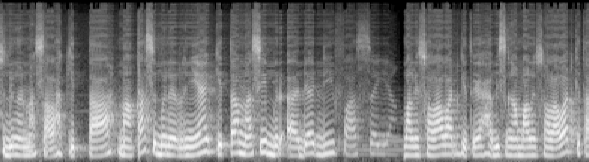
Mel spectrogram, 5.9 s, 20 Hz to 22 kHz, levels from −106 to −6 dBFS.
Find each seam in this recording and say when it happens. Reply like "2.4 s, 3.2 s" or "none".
4.0 s

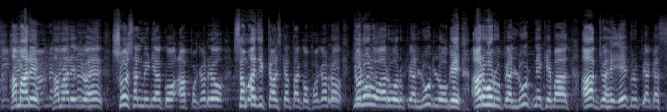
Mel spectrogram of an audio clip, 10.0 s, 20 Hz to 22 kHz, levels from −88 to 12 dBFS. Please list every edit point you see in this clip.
5.2 s

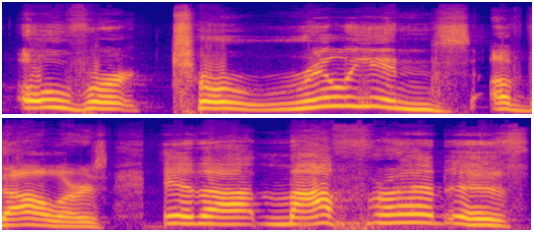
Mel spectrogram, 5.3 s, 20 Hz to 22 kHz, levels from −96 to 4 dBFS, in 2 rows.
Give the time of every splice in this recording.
3.3 s

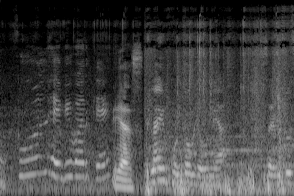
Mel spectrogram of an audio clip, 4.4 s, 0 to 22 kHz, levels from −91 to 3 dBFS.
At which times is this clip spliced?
2.2 s

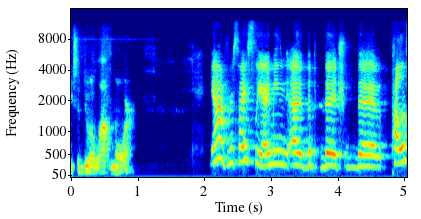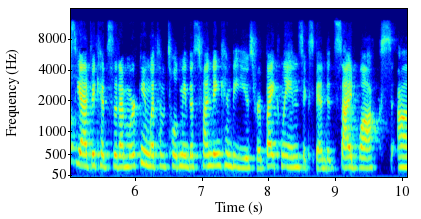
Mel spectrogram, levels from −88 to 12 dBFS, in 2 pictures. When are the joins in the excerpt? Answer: none

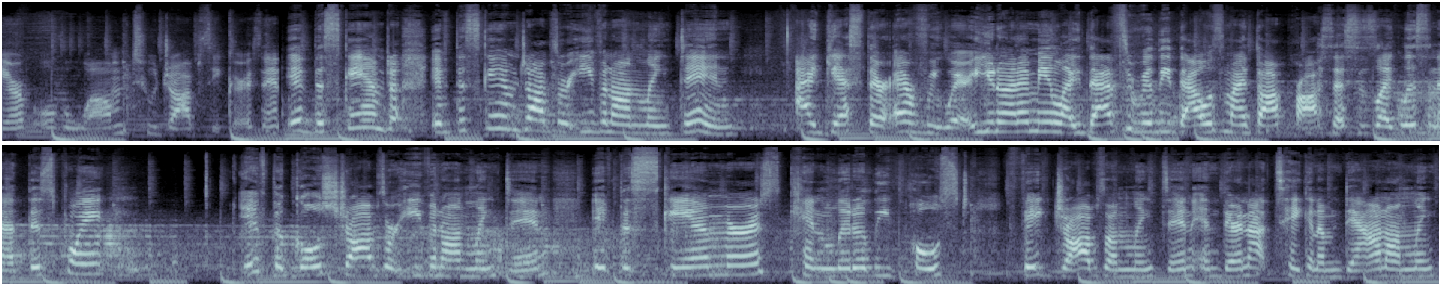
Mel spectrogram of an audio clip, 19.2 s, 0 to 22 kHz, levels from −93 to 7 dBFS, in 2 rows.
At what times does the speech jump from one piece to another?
1.7 s

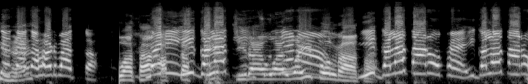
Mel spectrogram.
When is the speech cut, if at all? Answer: 1.2 s

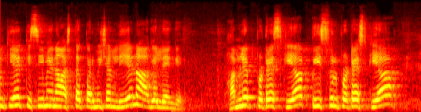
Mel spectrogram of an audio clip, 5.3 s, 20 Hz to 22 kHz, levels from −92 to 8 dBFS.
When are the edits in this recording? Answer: none

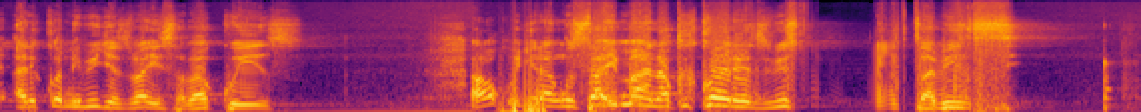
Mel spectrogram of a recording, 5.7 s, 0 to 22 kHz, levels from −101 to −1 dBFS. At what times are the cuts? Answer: none

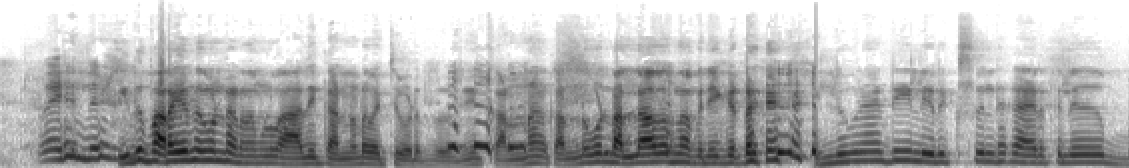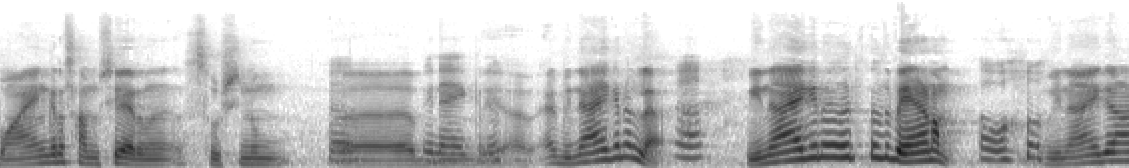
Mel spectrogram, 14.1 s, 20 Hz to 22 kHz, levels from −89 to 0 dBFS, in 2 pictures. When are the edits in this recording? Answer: 5.1 s

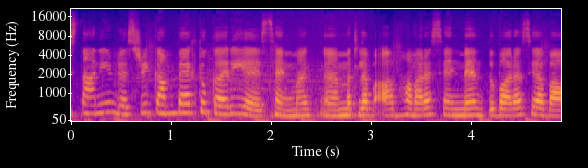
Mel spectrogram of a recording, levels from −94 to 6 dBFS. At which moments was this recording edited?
none

